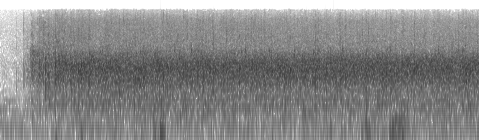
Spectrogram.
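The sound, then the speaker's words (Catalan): Loud audience applause for the Hoquei Olot hockey club and its president bursts in after a brief moment of quiet and continues steadily, a dense, even wash of many hands clapping with no pauses. “Un fort aplaudiment per l'hoquei Olot i el seu president”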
